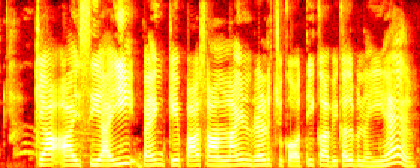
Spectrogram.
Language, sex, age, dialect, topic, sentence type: Hindi, male, 18-24, Awadhi Bundeli, banking, question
